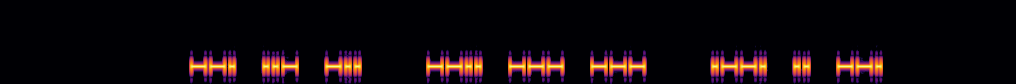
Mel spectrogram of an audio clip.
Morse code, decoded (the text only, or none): GUD ZOO PIG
